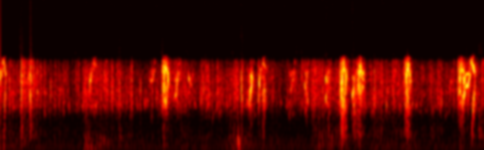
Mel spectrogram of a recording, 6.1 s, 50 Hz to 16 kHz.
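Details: A flock of house sparrows, up to 19 at once at a feeder in Collado Villalba, chirps in a busy, overlapping chatter of many short bright notes running continuously, with a faint low hum beneath.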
